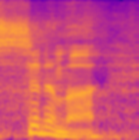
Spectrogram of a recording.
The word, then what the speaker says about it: Sinema: the Biden Administration uh the Arizona senator's name is pronounced Cinema and it is apt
